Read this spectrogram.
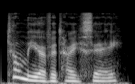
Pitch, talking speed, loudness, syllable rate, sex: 175 Hz, 265 wpm, -14 LUFS, 5.1 syllables/s, male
